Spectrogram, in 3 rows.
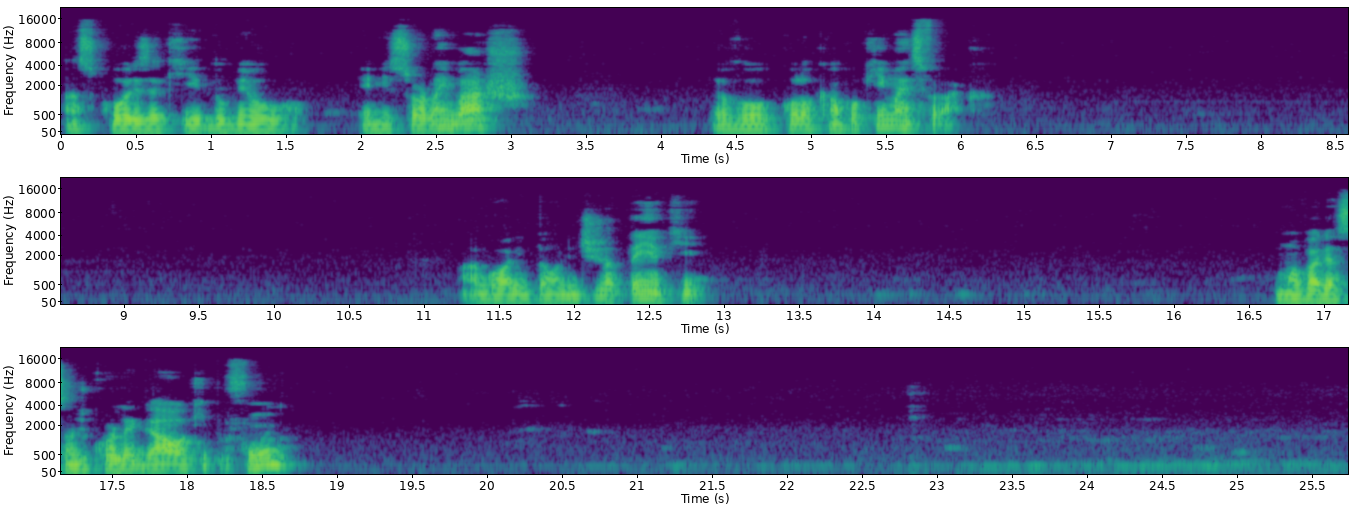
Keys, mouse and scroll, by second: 1.3 click, 3.3 click, 4.8-9.1 drag, 9.5-15.3 ctrl+middle drag, 16.2 click, 17.7 click, 20.0-21.1 drag, 21.4-23.3 drag, 23.5-25.7 drag.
